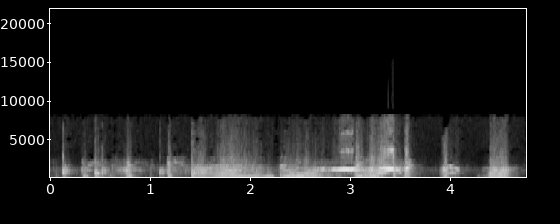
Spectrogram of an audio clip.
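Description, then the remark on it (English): A harsh, rasping coughing fit: several loud, ragged bursts broken by strained, groaning breaths and throat clearing, with no words spoken. “That's not a good sounding cough, brother.”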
